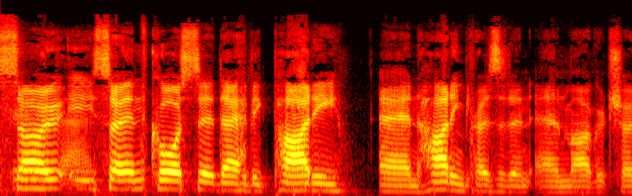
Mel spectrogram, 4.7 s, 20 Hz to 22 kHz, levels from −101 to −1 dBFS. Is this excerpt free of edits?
no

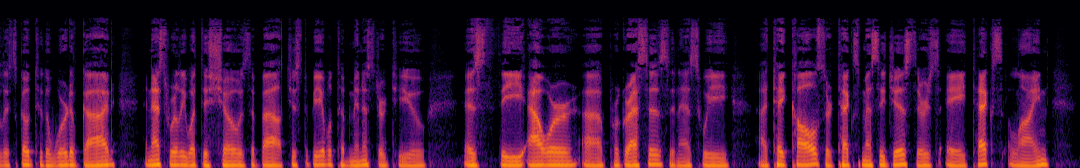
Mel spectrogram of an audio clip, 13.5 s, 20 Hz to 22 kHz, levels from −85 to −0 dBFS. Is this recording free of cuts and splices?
yes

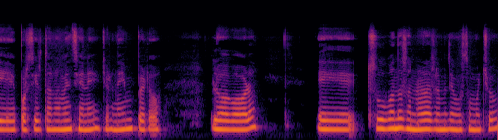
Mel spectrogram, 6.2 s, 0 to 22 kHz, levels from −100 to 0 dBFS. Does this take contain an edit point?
yes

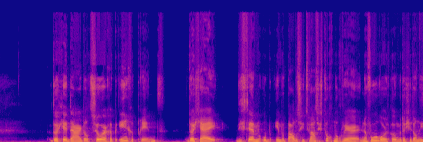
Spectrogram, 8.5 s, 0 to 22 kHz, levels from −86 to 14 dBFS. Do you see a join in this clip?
yes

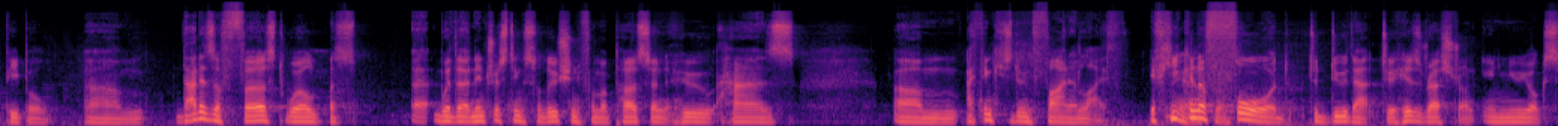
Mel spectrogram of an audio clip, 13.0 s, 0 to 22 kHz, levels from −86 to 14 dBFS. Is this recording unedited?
no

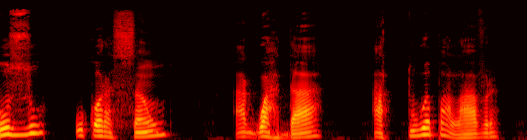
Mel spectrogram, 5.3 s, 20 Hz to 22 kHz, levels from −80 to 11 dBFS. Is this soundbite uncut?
yes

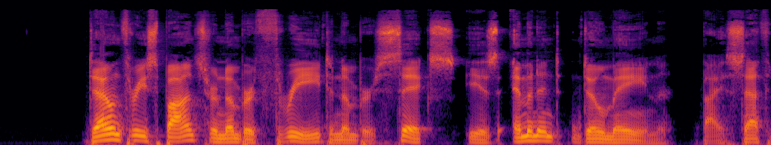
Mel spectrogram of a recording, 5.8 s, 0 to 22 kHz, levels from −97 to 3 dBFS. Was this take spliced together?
no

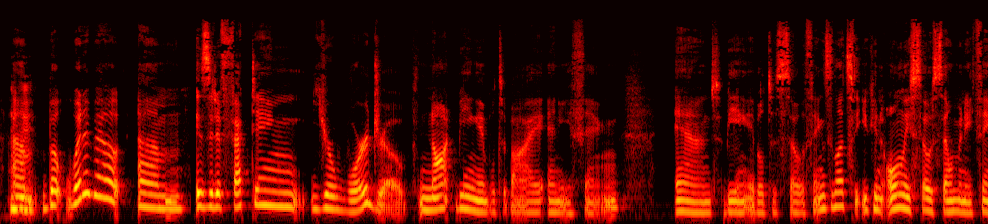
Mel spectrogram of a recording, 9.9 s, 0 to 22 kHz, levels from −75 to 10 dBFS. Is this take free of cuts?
no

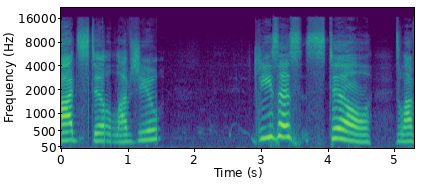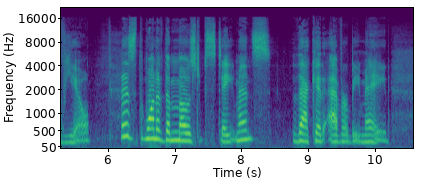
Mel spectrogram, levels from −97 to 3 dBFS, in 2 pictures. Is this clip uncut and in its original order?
no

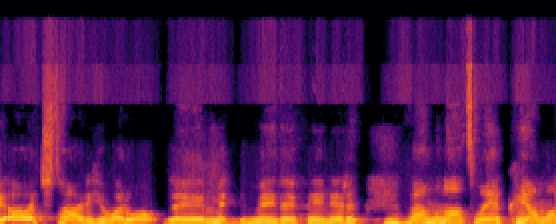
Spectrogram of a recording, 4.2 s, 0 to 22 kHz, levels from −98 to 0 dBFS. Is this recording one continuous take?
yes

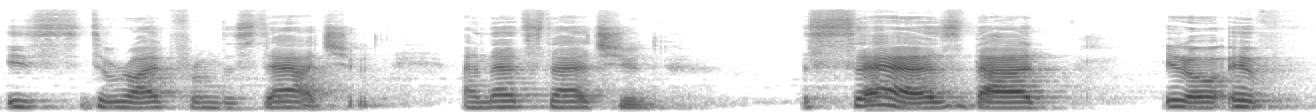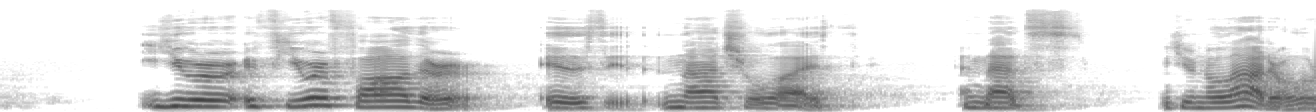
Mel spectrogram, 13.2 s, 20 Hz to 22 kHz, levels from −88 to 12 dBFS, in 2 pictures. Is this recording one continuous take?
yes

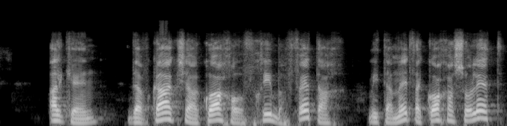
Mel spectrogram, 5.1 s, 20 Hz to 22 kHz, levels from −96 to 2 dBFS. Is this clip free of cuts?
yes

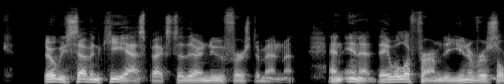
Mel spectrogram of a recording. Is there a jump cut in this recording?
no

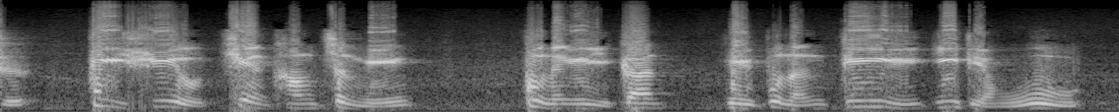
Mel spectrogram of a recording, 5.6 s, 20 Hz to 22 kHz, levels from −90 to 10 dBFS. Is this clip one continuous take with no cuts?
yes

